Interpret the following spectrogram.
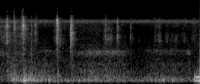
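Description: Light handling sounds of a tape measure and gloved hands working along a landed gar on a boat deck: a few sharp ticks in the first second, then soft rustling.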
